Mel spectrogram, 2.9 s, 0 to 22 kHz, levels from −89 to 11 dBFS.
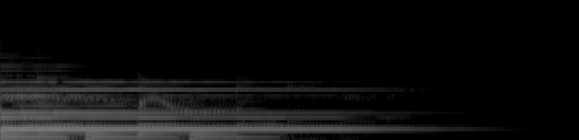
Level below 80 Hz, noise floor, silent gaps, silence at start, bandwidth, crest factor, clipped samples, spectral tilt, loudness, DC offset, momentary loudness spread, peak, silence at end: -72 dBFS; -87 dBFS; none; 0 s; 5.2 kHz; 16 dB; under 0.1%; -9 dB/octave; -48 LUFS; under 0.1%; 16 LU; -34 dBFS; 0.8 s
